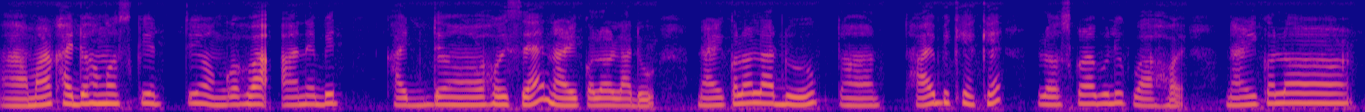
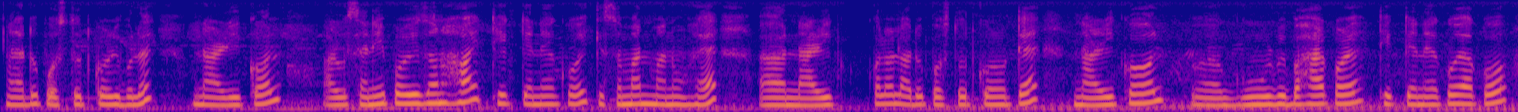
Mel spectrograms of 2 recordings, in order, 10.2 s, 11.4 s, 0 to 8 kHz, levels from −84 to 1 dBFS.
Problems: none marked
